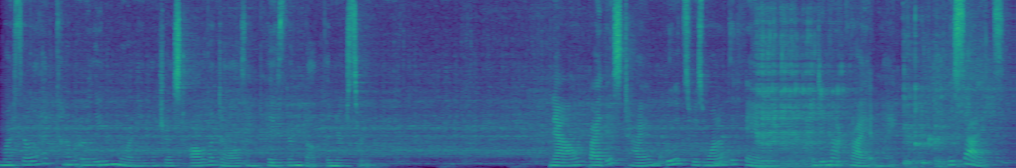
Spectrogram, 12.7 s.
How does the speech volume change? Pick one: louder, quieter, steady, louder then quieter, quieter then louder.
steady.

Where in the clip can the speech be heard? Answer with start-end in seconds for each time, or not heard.
0.0-4.8, 6.9-12.6.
